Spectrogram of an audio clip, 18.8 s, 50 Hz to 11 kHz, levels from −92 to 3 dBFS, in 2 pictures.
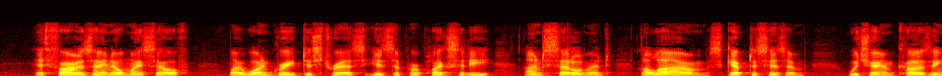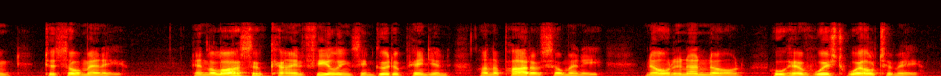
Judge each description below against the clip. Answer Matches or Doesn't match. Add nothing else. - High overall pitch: Doesn't match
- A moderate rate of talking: Matches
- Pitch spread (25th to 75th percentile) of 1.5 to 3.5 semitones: Matches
